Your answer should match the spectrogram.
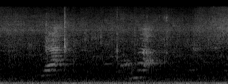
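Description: Steady hiss with a low hum underneath, the noise floor of a recording microphone, with a short faint murmur of a voice about half a second in.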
